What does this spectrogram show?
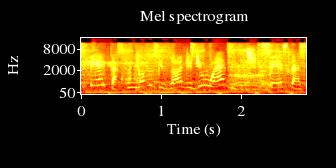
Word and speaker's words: Wabbit: Mas a pronúncia é Webbit, com W.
